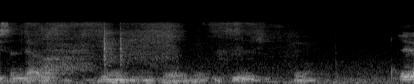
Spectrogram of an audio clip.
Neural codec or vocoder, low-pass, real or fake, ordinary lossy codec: none; none; real; none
